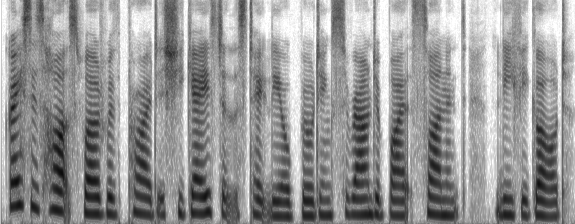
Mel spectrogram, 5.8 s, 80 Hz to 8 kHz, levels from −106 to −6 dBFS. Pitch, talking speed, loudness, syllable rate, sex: 215 Hz, 200 wpm, -20 LUFS, 5.5 syllables/s, female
